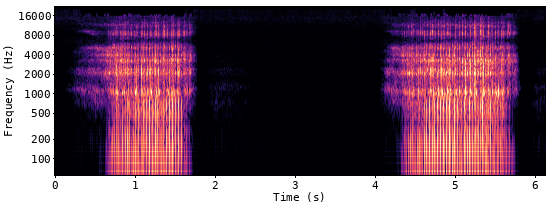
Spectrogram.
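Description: Two loud, rough, rattling snores about four seconds apart, with silence between them. Ordinary snoring.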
